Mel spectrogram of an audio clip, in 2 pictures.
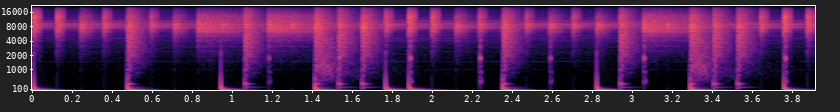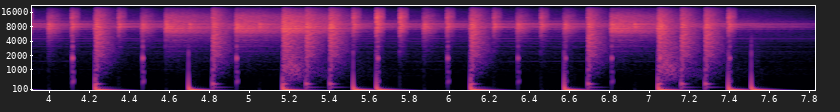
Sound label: Drum loops, Euro techno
